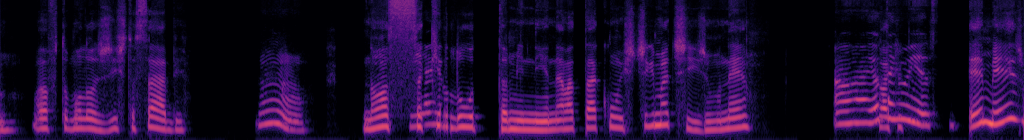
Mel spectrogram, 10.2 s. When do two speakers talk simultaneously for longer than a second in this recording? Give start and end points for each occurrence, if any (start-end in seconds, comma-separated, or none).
none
